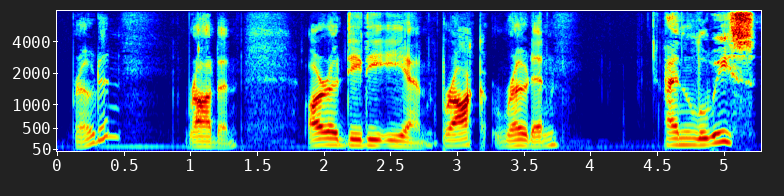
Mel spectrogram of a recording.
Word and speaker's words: Rodden: Rodden, R-O-D-D-E-N, Brock Rodden, and Luis Suisbel, genuinely don't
